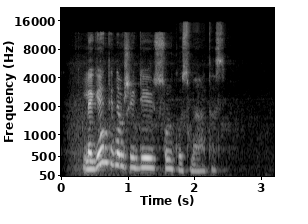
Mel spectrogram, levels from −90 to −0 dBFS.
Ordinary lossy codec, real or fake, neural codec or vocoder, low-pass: Opus, 32 kbps; real; none; 14.4 kHz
